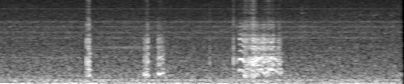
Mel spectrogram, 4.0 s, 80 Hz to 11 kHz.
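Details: Young Japanese giant flying squirrel in an owl nest box, recorded 19 July 2010; a short harsh, noisy burst with a rough, nasal tone, preceded by soft clicks, over a steady low hum.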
